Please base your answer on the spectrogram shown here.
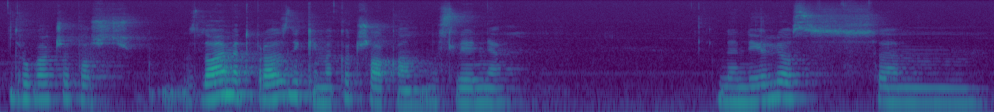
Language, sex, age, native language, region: Slovenian, female, 50-59, Slovenian, Drava region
